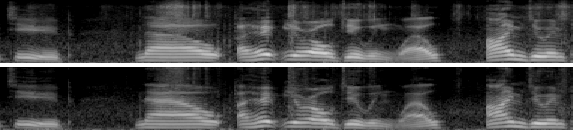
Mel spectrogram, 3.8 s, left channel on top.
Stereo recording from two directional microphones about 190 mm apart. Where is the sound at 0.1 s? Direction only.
20° right (ahead or behind).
